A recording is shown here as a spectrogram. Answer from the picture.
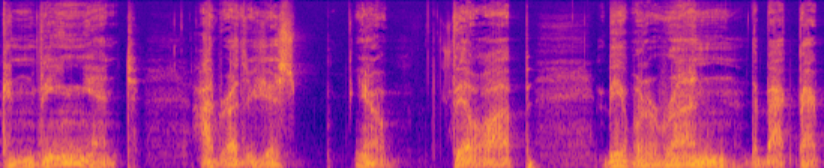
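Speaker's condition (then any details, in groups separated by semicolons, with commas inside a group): Throat cancer; voice affected, fears listeners criticizing voice, voice cannot be changed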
